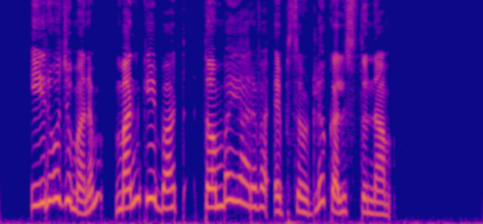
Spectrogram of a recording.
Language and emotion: Telugu, neutral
